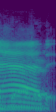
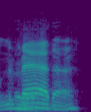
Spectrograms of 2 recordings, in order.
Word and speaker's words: Nevada: I know in New Hampshire, everybody says like Nevada or whatever, or maybe it's Nevada. not Nevada. It's ad in the middle. Nevada.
